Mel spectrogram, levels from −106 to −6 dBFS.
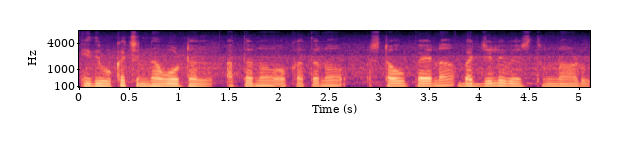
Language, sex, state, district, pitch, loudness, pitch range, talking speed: Telugu, male, Telangana, Karimnagar, 125 Hz, -22 LUFS, 120-130 Hz, 115 wpm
